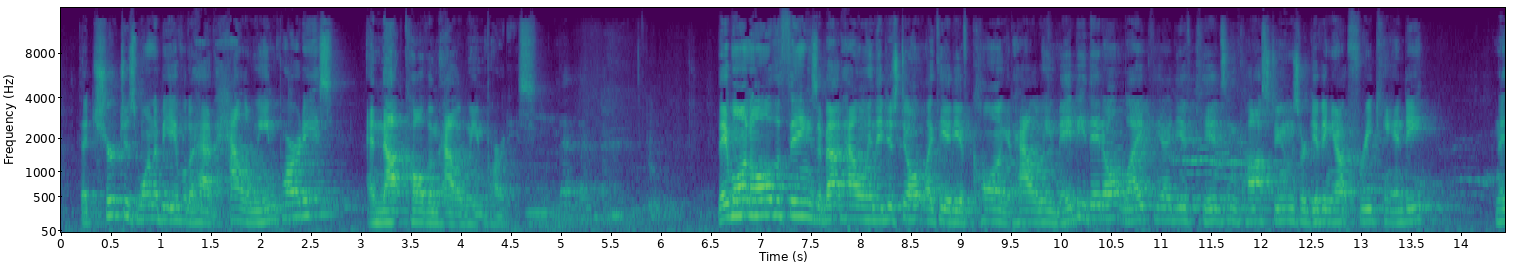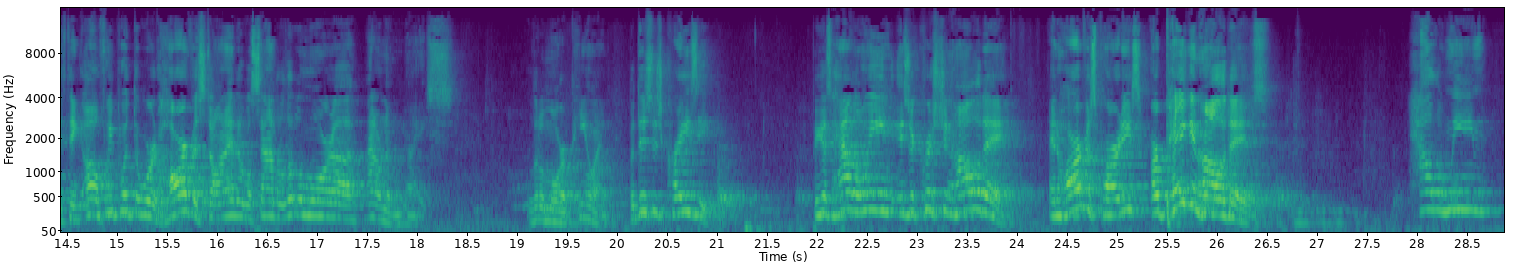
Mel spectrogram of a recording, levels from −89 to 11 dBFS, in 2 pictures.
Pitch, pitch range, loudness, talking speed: 180 Hz, 150-230 Hz, -21 LUFS, 190 wpm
